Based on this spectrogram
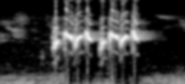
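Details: Young forest sooty-headed bulbul singing in its own natural voice: one quick phrase of about eight liquid, bouncing notes that rise and fall in a rolling run, against a quiet background.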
